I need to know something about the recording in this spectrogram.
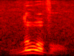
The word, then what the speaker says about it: Louisville: How do you say it? Louisville. Not a boy.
